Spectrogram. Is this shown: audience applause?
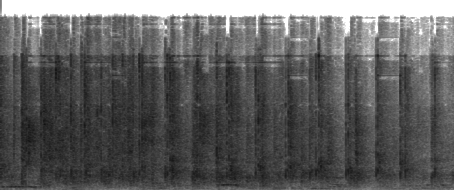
yes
